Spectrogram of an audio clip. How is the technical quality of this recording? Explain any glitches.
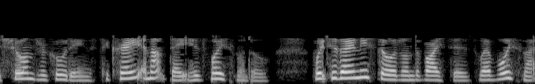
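The recording's technical quality is poor. The speech sounds dull, muffled and smeared from start to finish.

Throughout, there is transcoding between lossy codecs, likely a very low-bitrate AAC encode later re-encoded as WMA. The first codec's 3.7 kHz cut-off survives, and the second codec adds its own artefacts on top of the existing ones. A spectrogram shows a hard ceiling at 3.7 kHz above blotchy, smeared patches.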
